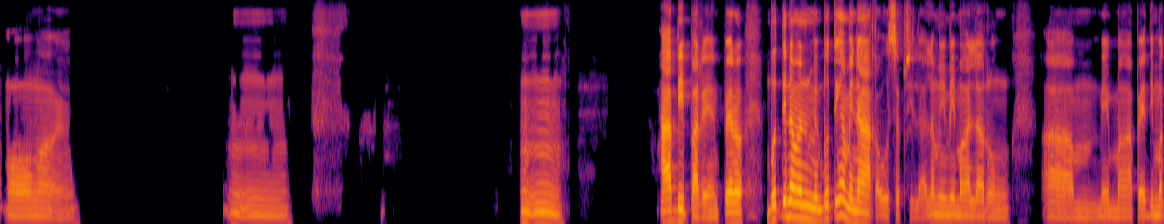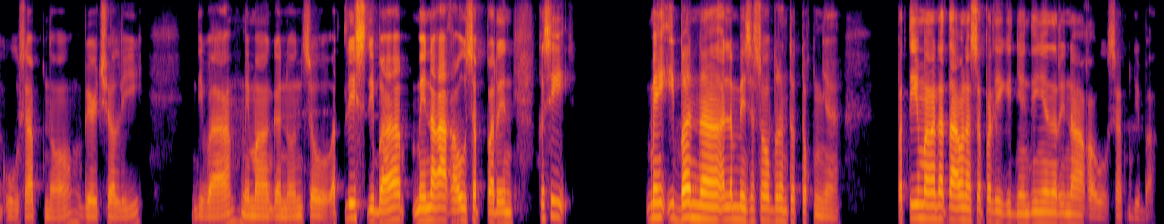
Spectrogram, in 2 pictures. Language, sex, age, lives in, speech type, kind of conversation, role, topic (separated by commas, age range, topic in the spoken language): Filipino, male, 25-29, Philippines, conversation, unstructured, none, Ano ang pinakamasayang alaala mo habang ginagawa ang paborito mong libangan?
